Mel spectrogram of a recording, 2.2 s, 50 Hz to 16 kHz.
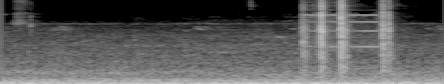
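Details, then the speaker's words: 2023 Kia Sorento engine bay, vehicle off for a while, key out: low background hum then about four quick sharp clicks; throttle body visibly cycling along with an unidentified relay, some circuit apparently staying powered. "this sounds like the throttle body and then a relay and the vehicle's off it's been off for a while and they just keep cycling I don't know which relay it is"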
